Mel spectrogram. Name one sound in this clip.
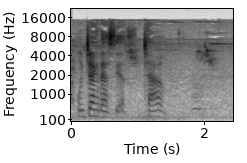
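A young woman speaks cheerfully close by.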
